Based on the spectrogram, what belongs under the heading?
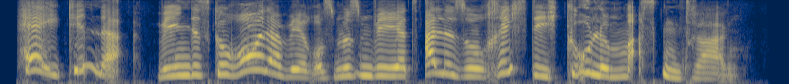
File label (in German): Comic Stimme fun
